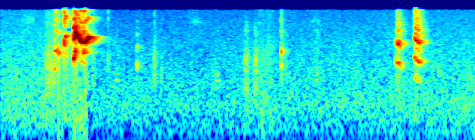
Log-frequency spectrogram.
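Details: Shrill grating chirp from a pet rosy-faced lovebird, followed by scattered faint ticks and a quieter double chirp near the end.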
